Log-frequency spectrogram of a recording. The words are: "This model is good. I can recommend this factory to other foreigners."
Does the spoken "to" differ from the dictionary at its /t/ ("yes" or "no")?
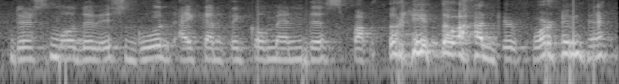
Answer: no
